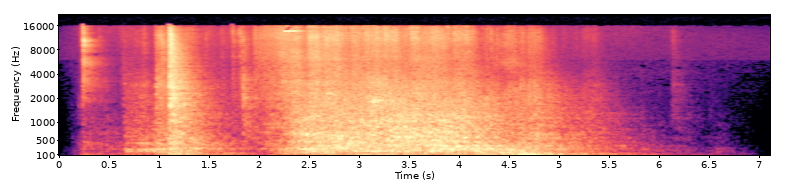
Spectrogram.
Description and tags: Opening a garage door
